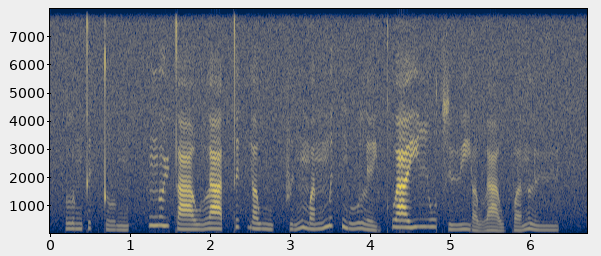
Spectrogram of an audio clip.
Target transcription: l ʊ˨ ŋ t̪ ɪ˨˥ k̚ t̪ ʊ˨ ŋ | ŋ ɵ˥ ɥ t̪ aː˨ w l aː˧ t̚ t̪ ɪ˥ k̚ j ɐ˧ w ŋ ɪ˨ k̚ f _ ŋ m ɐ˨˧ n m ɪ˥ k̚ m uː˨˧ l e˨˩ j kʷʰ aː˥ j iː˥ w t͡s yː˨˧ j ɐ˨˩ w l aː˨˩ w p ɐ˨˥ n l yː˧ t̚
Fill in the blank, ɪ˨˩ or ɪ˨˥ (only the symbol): ɪ˨˥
